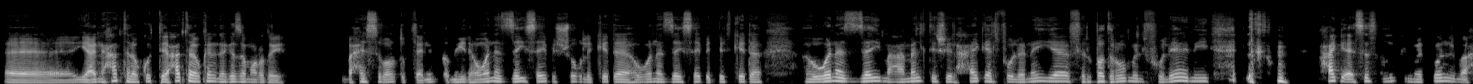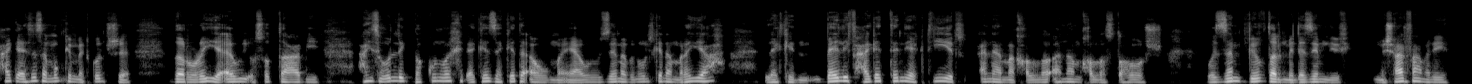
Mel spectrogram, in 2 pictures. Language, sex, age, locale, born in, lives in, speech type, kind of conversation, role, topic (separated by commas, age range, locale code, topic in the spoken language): Arabic, male, 25-29, ar-EG, Egypt, Egypt, conversation, advice, user, إزاي بتوصف إحساسك بالذنب لما تاخد إجازة عشان تتعافى؟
